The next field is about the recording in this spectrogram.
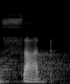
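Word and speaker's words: сад: The word for a garden, sad, sad. That's the D, sad. It's almost like a T, sad. It's very dry.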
